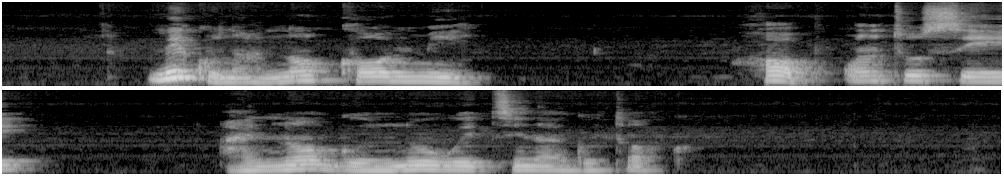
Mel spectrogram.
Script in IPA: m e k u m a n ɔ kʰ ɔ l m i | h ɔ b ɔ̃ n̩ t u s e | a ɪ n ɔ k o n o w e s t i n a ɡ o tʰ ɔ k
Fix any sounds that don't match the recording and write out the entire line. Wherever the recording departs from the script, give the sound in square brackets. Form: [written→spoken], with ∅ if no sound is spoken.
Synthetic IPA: m e k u [m→n] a n ɔ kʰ ɔ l m i | h ɔ [b→p] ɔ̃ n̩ t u s e | a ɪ n ɔ [k→ɡ] o n o w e [s→∅] t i n a ɡ o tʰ ɔ k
